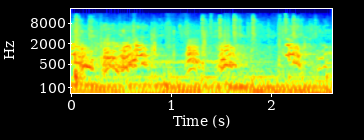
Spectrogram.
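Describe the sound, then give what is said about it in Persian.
Several dogs bark and yip in short, repeated bursts, with a few whimpering notes mixed in, loud over a steady low rumble of background noise. “سگا دارم برام واق میکنن، پس هنوز تو اوجم.”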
